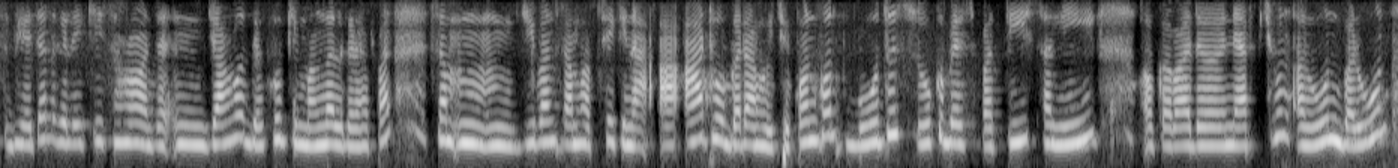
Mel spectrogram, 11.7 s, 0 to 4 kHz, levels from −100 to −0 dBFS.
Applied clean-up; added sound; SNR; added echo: neural mask model Resemble Enhance denoiser.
